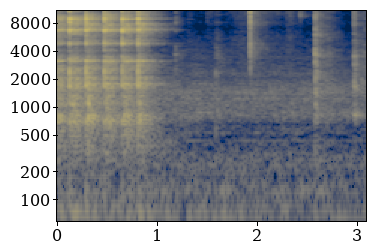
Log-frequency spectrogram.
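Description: A spoon clinks against a bowl as berry protein overnight oats are stirred, a quick run of sharp metallic taps that then fades to a few scattered clicks.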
